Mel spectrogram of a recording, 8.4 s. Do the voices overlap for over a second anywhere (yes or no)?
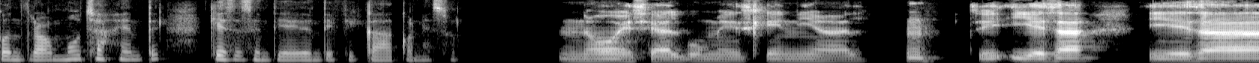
no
